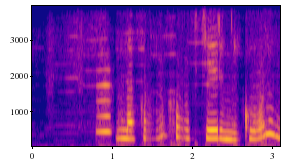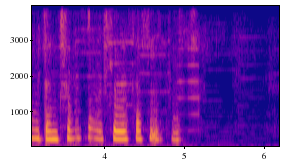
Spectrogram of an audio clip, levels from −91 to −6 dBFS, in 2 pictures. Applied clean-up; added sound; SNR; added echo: neural separator model SepFormer WHAM!.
